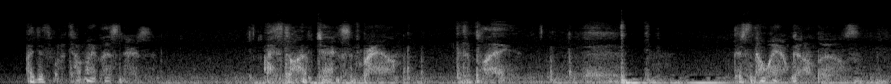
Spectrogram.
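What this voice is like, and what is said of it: Soft whispering voice. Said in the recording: “Are you doing your soft persona now? ... This is me just whispering to my listeners.”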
